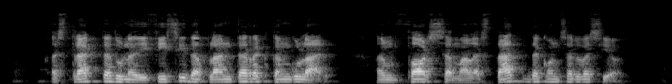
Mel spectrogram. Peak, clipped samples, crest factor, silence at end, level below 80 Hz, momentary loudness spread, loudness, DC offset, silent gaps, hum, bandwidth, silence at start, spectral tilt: 0 dBFS; under 0.1%; 20 dB; 0.5 s; -62 dBFS; 13 LU; -20 LUFS; under 0.1%; none; none; 11.5 kHz; 0.5 s; -6 dB/octave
